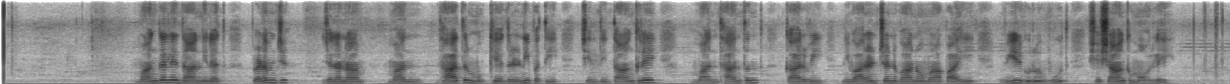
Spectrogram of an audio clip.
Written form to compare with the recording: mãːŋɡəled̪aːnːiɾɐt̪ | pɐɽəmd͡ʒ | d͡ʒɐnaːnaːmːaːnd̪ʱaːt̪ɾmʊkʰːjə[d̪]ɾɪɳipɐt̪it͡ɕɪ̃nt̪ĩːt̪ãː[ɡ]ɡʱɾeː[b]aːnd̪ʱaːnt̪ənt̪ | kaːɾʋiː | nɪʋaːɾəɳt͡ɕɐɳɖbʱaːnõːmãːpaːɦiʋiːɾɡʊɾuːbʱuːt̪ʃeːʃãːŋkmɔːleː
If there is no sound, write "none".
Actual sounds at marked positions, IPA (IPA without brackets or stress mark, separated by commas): d̪, ŋ, m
